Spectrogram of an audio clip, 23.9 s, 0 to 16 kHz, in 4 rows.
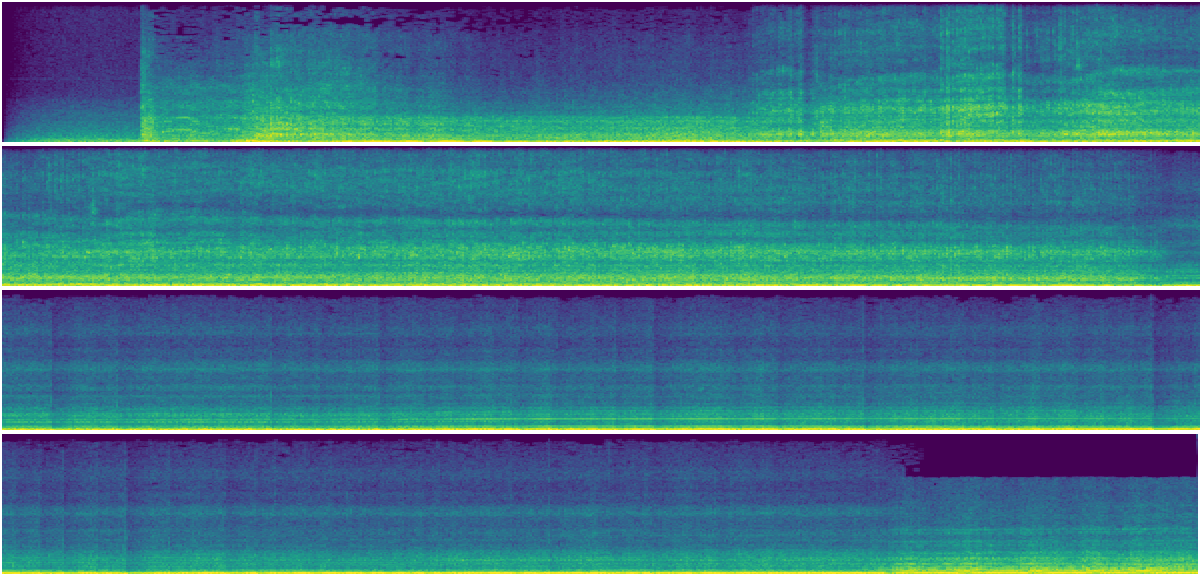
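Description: Twin 627 hp supercharged V8 outboard engines starting up and running. From about halfway they idle steadily with a clear low note, which steps slightly higher near the end.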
